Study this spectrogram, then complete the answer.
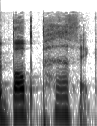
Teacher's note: that double plosive in the middle. You really need to make an effort to climb over the P. You know, you've got to go Bob Perfect.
